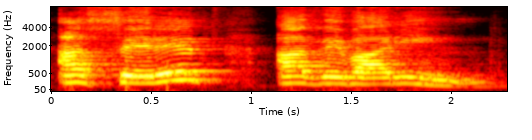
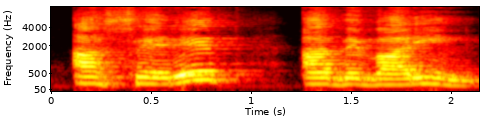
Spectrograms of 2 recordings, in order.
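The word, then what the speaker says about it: עשרת הדברים: Y yo lo he escrito acá para pronunciarlo bien. Aseret Adevarim. Aseret Adevarim, que significa las 10 palabras.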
